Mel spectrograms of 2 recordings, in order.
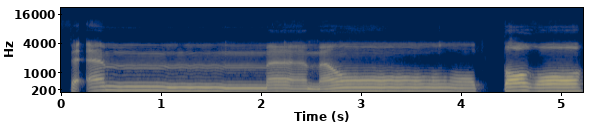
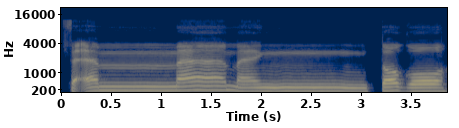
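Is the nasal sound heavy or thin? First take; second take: heavy; thin. First: The nasal sound is heavy and full. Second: The nasal sound is thin and light. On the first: The speaker calls it right. "তো আমার এখন এই উচ্চারণটা হবে মোটা।" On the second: The speaker calls it wrong. "আপনার এই সাউন্ড চিকন করার কারণে"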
